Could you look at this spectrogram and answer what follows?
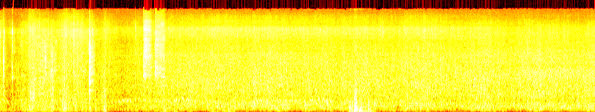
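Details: Steady rushing water and wind with a few knocks and bumps, no animal voice heard. A low thud comes near the middle, and the broad wash of moving water fills the rest.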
